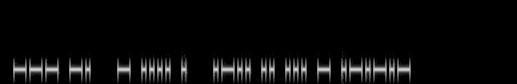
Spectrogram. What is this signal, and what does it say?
Morse code, heard as a keyed tone, about 32 wpm, 700 Hz. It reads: ON THE LIST.
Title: Sentences from Top 1000 Words - Review Part 6 - 30wpm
